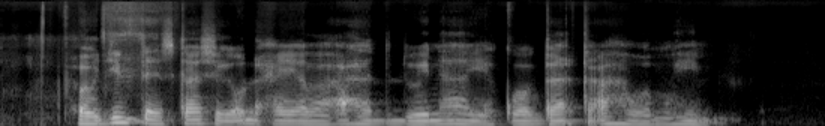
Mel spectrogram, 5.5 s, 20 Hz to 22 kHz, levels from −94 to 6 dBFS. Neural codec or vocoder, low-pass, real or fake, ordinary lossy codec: codec, 44.1 kHz, 2.6 kbps, SNAC; none; fake; none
